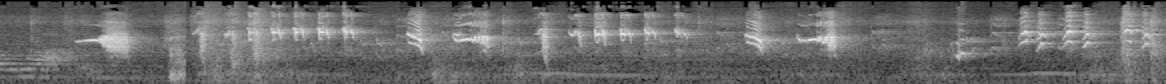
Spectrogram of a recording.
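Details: Long-tailed shrike song used as a lure, loud rapid clusters of sharp high chirps and short whistles in quick bursts, pausing briefly between groups.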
